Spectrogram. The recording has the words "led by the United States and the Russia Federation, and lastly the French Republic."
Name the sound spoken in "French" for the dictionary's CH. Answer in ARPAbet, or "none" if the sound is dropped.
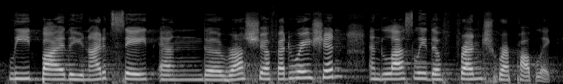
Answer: CH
